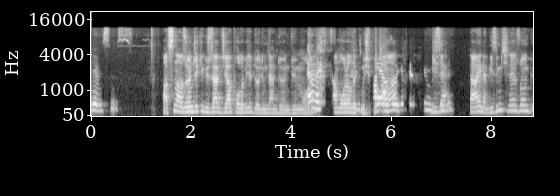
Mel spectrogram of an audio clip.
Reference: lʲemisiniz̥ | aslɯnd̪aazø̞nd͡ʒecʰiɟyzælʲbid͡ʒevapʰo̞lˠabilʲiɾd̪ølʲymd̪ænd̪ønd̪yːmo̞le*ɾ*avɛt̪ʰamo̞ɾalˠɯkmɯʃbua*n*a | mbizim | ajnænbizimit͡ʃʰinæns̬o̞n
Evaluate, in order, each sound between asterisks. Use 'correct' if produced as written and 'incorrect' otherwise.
incorrect, incorrect

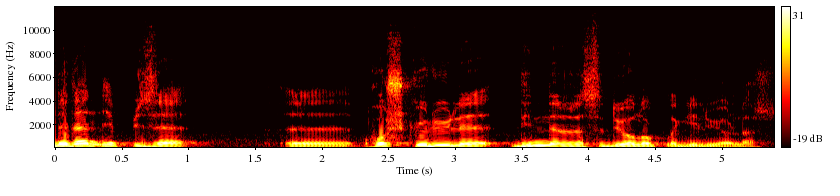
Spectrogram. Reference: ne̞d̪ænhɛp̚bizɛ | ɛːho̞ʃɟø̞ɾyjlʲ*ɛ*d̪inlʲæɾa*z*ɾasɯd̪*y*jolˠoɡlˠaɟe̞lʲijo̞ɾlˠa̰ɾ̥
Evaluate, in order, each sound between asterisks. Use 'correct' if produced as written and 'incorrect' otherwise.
correct, incorrect, incorrect

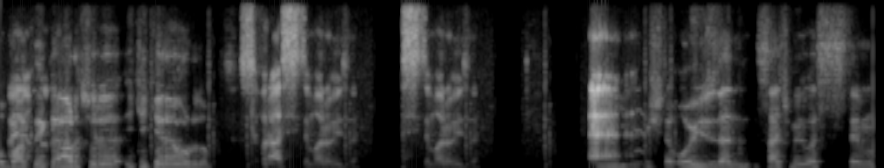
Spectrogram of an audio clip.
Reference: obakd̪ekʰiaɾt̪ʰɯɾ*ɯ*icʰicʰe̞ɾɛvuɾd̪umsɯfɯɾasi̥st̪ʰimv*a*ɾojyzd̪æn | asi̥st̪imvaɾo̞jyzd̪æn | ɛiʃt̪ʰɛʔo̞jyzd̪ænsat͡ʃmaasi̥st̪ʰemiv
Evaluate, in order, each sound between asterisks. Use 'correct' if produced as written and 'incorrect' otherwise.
correct, correct

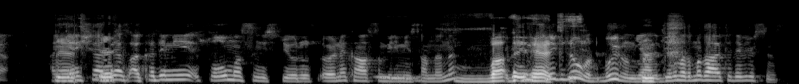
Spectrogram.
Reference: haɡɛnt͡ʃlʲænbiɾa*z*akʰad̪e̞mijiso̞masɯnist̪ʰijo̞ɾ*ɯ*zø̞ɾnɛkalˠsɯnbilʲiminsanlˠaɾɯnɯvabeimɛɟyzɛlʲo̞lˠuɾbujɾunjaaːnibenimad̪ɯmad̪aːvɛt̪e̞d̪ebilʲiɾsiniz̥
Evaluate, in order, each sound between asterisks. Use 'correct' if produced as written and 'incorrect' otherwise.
correct, incorrect

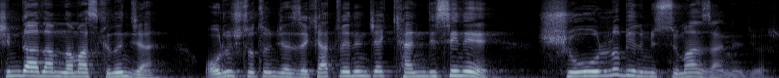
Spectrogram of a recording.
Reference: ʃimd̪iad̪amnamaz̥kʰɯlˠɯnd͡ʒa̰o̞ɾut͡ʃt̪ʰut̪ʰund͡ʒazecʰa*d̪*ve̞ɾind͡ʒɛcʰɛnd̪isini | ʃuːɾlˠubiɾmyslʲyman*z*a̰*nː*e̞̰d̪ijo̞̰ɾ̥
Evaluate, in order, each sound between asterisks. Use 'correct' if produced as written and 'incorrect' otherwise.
incorrect, correct, correct

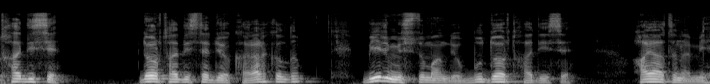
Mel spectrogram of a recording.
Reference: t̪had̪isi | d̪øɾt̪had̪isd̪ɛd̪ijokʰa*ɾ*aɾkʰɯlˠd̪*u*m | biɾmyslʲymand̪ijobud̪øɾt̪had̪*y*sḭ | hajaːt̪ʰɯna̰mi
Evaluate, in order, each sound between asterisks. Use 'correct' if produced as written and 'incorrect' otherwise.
correct, incorrect, incorrect

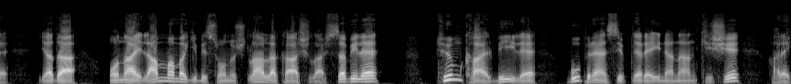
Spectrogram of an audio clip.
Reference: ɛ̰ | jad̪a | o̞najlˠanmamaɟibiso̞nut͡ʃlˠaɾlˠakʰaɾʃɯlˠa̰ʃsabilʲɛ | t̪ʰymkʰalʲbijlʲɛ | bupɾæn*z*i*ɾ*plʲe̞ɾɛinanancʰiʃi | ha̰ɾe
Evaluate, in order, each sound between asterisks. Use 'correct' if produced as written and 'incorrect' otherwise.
incorrect, incorrect

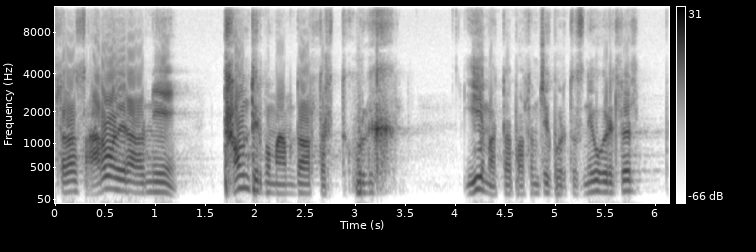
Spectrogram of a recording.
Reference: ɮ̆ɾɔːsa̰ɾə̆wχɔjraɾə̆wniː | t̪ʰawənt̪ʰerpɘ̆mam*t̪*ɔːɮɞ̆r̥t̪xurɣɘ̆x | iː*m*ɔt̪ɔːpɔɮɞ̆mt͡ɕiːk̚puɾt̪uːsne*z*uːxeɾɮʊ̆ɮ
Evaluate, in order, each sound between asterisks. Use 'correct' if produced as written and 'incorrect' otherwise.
correct, correct, incorrect

